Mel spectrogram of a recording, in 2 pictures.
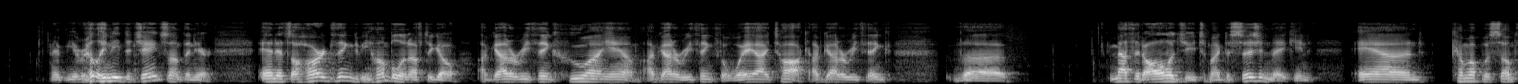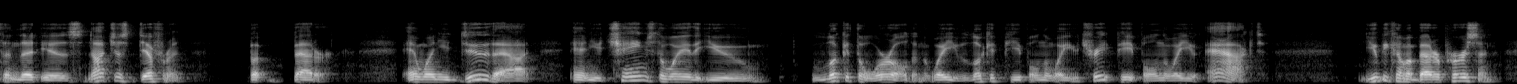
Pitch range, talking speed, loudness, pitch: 110-135 Hz, 185 wpm, -19 LUFS, 115 Hz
